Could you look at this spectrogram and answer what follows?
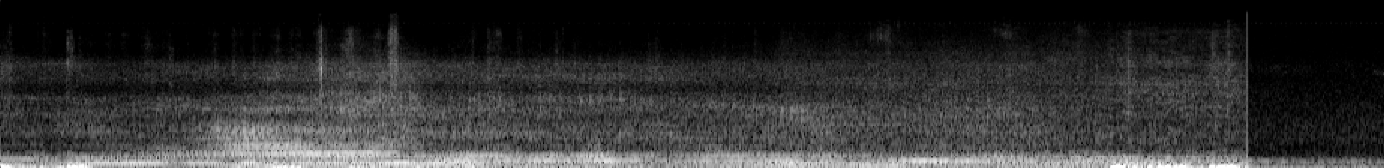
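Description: A motor vehicle's engine running, its pitch rising about a second and a half in. A few loud knocks come near the start and again near the end, and then the sound cuts off suddenly.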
